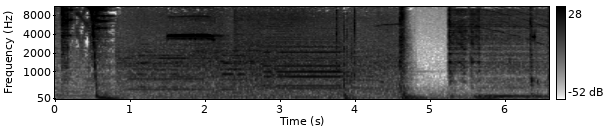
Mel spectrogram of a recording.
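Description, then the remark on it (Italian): An Opel Corsa engine runs steadily amid city traffic, with a continuous road rumble, a few sharp clicks, a brief high beep, and a short sudden cutout before the noise resumes. “Come faccio a sorridere anche nel traffico cittadino? Forse è perché mi diverto a guidare.”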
